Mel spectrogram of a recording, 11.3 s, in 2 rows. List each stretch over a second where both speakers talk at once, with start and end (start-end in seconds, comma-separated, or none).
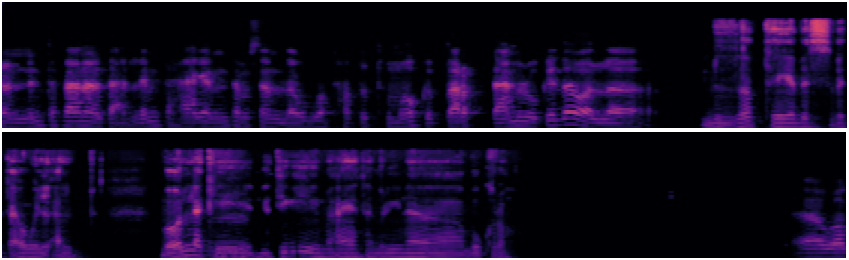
none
